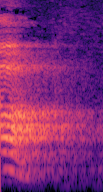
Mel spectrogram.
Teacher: आ कहने के लिए हमें पूरा मुख खोलना पड़ता है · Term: द्विवृत्त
